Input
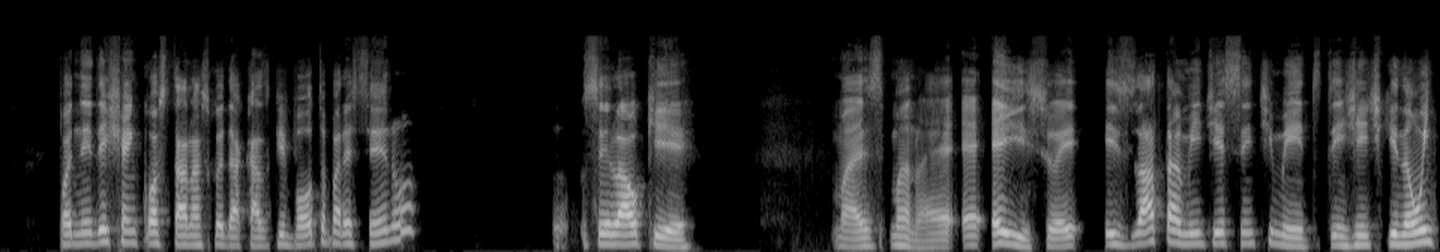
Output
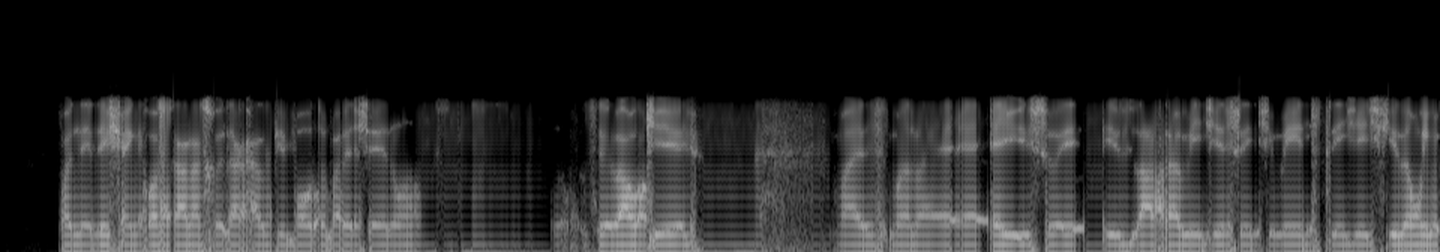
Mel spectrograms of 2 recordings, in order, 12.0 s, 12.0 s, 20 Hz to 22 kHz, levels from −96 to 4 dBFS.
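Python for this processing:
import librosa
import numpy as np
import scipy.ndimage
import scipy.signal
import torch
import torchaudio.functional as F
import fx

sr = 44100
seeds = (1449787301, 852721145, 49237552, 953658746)

y = fx.lpc_monotone(x, sr, seeds[0], pitch_hz=150.0, order=8)
y = fx.peak_eq(y, sr, hz=910.0, db=6.0, octaves=0.34)
y = fx.notch(y, sr, hz=1700.0, q=11.0)
y = fx.sustainer(y, sr, db_per_s=21.0)
y = y * 10.0 ** (-7.5 / 20.0)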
